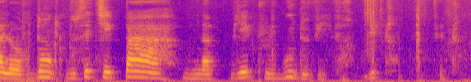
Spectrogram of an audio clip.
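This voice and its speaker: The woman talks at a very slow pace. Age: 60s. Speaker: tarot card reader. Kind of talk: casual monologue with card reading. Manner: halting, stammering repetitions; animated.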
